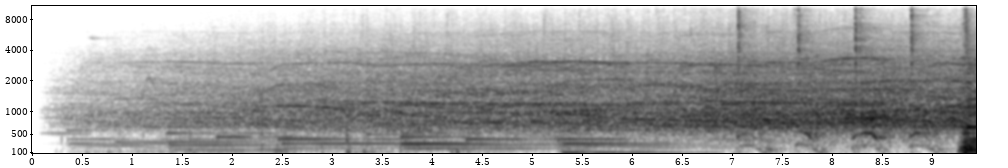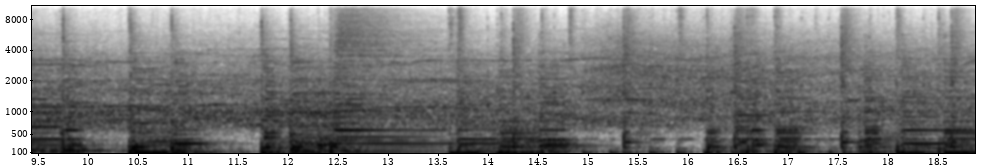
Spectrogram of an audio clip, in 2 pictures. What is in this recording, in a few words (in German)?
Hymne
